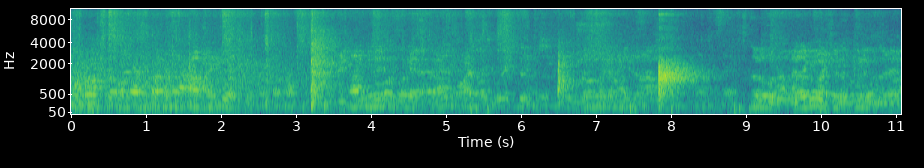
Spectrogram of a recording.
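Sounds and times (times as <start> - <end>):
men talking: 0.0 - 11.0.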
